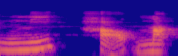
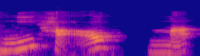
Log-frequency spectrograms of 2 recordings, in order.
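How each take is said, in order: First: Hao has a short, half third tone. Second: Hao has a full, long dipping third tone. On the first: The speaker calls it right. "voy a hacer un semi tercer tono" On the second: The speaker calls it wrong. "No voy a decir entonces"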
